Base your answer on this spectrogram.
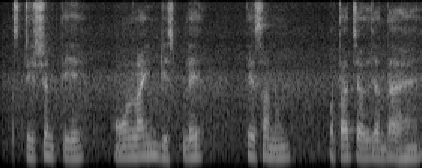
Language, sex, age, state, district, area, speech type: Punjabi, male, 30-45, Punjab, Gurdaspur, rural, spontaneous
